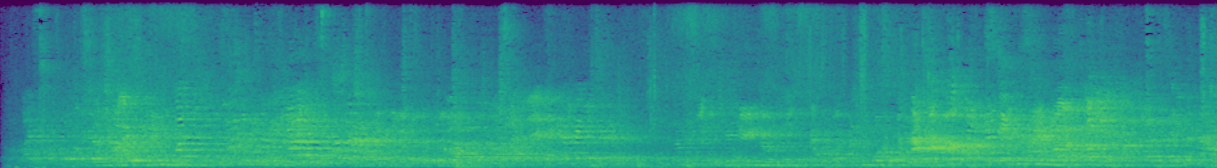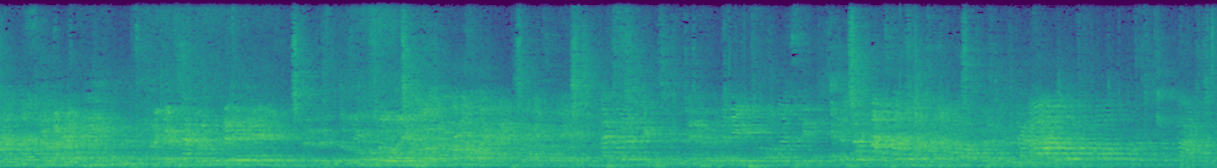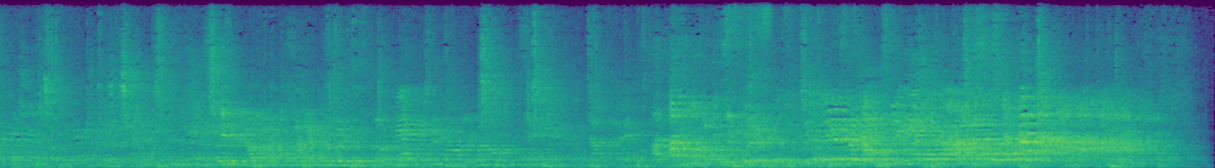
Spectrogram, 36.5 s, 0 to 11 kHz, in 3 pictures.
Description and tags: Greenwich Foot Tunnel 2
A recording made in Greenwich Foot Tunnel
